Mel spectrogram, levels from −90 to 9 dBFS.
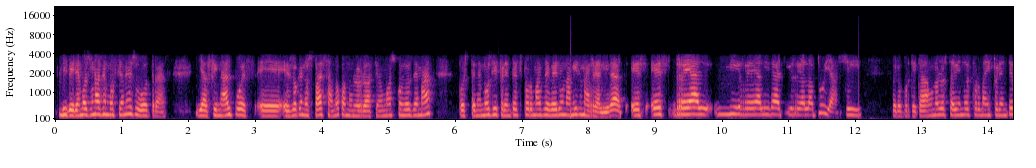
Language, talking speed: Spanish, 210 wpm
